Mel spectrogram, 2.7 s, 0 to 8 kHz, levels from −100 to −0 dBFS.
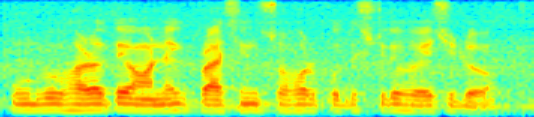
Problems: constant background noise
